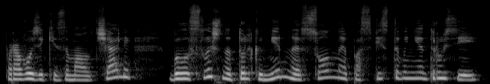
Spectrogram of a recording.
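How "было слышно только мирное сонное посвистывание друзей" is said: ordinary delivery, nothing marked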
